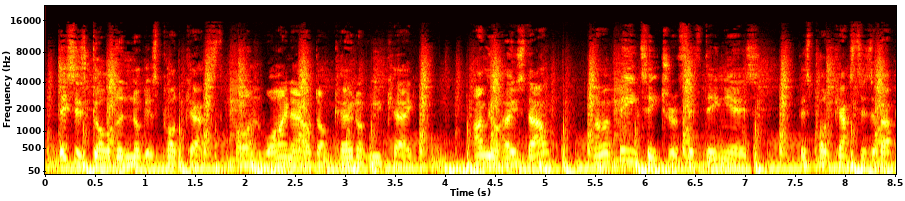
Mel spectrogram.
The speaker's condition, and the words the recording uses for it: None; typical speech.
